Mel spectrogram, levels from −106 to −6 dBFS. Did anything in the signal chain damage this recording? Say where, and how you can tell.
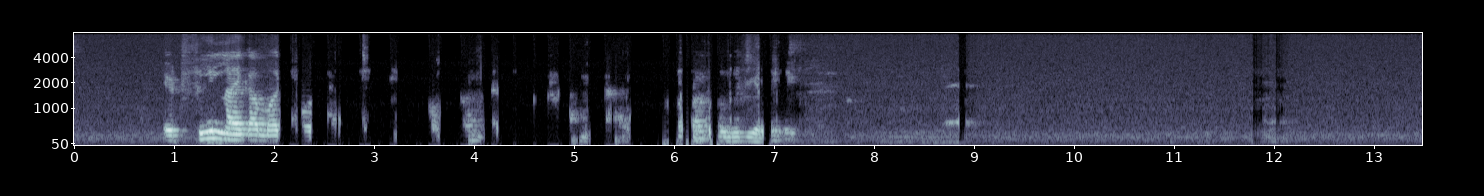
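Yes. The other side's voice leaks through at 0.01–0.88 s, 3.21–3.25 s, 3.58–4.08 s, 4.84–5.13 s, 5.49–5.56 s, and from 6.02 s to the end. It sits about 15 to 35 dB below the talker. Incomplete echo cancellation in the call processing is the likely cause.

Between 2.06 and 7.23 s, the talker's speech is suppressed in double talk. It dips by as much as about 40 dB, for roughly four seconds in all, while the far side speaks. The echo canceller likely could not separate the two voices and turned both down.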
